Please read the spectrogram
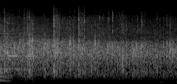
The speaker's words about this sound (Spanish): Un aplauso a Dios por eso.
